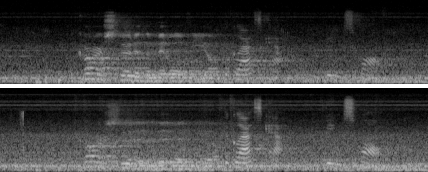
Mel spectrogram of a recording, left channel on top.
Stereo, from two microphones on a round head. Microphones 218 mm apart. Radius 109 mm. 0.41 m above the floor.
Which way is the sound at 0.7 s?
75° left (ahead or behind).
